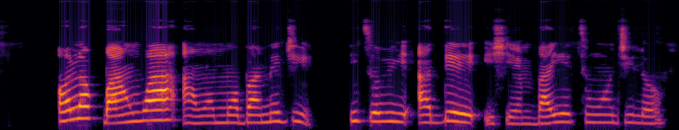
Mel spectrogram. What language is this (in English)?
Yoruba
